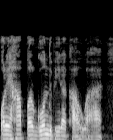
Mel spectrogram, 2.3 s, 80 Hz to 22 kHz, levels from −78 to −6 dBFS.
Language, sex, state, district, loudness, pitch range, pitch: Hindi, male, Jharkhand, Palamu, -17 LUFS, 100-120 Hz, 115 Hz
